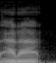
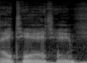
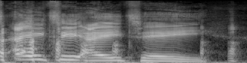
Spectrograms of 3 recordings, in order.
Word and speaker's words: AT-AT: Right after they reinforce it, it's pronounced AT-AT, not AT-AT. It's AT-AT.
